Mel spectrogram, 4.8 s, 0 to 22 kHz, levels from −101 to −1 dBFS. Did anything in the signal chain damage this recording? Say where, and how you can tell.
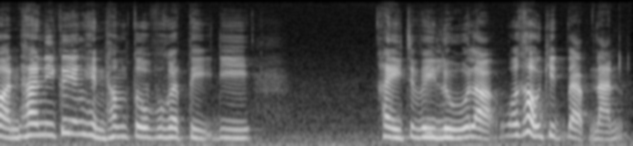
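No, nothing in the chain damaged this speech recording.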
